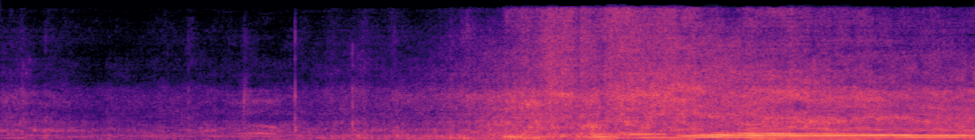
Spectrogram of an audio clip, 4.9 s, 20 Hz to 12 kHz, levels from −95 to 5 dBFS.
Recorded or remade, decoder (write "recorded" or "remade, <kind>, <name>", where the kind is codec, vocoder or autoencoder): remade, codec, HILCodec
